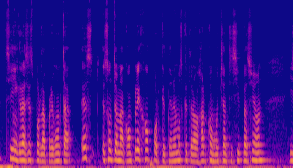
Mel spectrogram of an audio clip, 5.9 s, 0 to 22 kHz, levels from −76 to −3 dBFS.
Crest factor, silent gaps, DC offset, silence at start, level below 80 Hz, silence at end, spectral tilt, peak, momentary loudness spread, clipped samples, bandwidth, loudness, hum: 16 dB; none; under 0.1%; 0 s; -38 dBFS; 0 s; -6.5 dB/octave; -12 dBFS; 6 LU; under 0.1%; over 20 kHz; -28 LUFS; none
